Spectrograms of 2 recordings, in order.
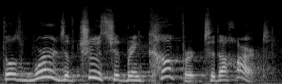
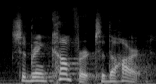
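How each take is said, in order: First: Said in the usual way. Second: Soft repeat. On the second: Shown as a demonstration. Pastor repeats the point to his congregation, soft and quieter. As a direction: echo it back softly, leaning on bring.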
